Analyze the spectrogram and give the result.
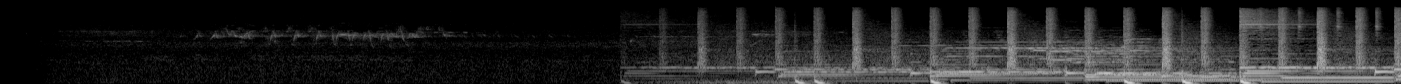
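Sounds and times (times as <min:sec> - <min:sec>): bird chirping: 0:00.2 - 0:09.0
faint outdoor ambience: 0:00.2 - 0:12.4
music with a beat: 0:06.2 - 0:14.0.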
